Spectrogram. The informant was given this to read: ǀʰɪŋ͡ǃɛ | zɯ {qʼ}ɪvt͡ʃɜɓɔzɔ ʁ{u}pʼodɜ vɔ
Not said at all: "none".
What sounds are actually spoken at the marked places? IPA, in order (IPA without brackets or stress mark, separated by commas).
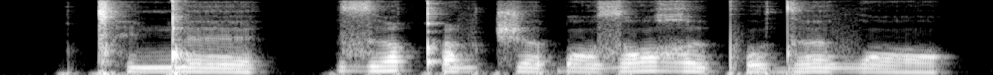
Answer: qʼ, ɯ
